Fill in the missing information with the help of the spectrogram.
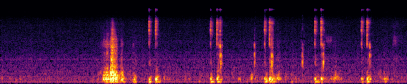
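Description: A computer mouse clicking: a faint, irregular series of about a dozen sharp clicks, several of them in quick pairs, starting about one and a half seconds in.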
